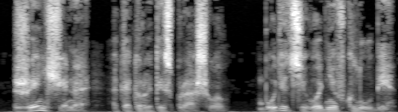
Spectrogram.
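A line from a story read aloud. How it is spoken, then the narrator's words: Quiet, cat speaker. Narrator (Russian): кот негромко сказал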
